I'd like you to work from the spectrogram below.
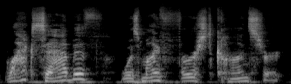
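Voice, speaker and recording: Man, late 50s, podcast guest, sharp bright voice, dry self-mocking storyteller. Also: on the high side, lively intonation, takes it slowly, husky. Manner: reminiscing, wry and self-deprecating. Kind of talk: casual chat.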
